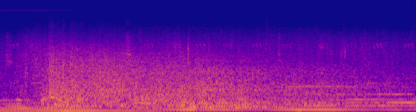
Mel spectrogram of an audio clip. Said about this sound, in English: Was the storm exciting or frightening?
